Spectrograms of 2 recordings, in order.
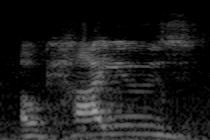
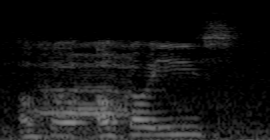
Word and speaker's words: Okoye: I can never say her name properly, but number 33 is Okayu's Okayu. What is it? Okoye's.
